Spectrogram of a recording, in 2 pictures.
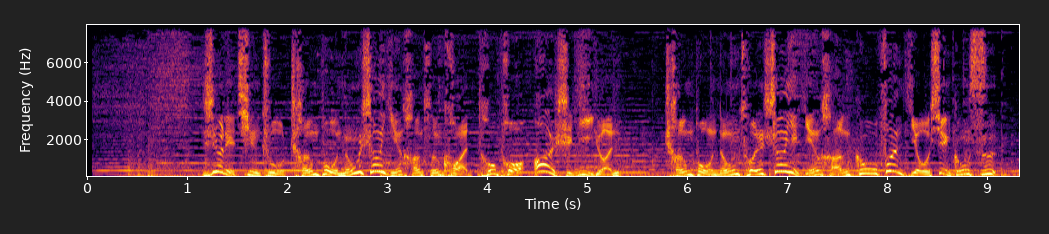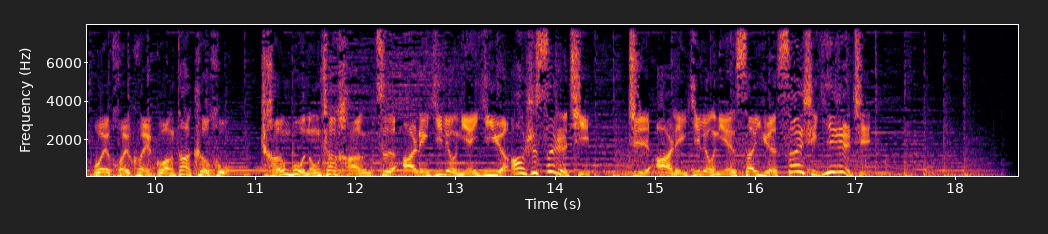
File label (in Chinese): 男 广告 激情大气; 城步农商银行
